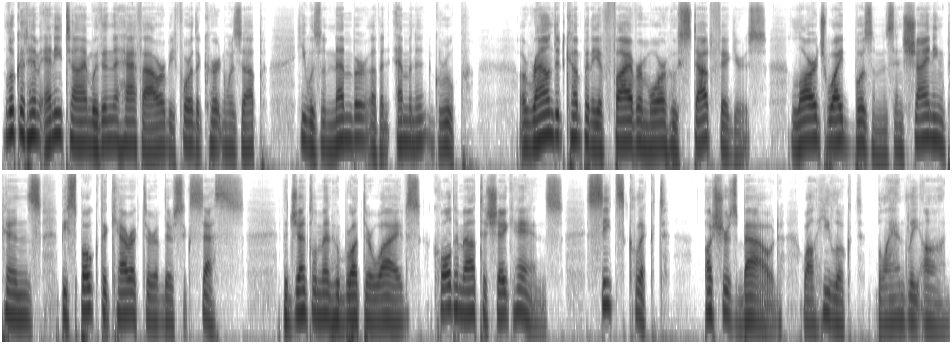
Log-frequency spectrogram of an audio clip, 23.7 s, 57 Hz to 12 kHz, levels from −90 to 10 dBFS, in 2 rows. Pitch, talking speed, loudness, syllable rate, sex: 130 Hz, 160 wpm, -19 LUFS, 4.8 syllables/s, male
